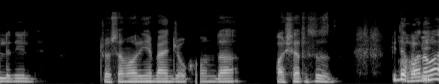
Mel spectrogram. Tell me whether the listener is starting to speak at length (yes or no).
no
